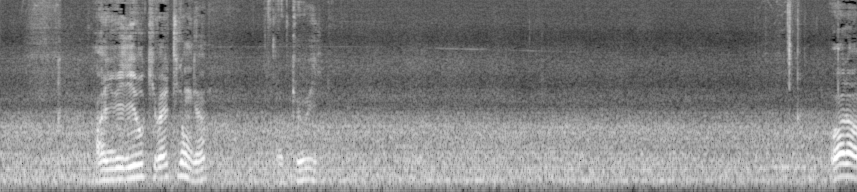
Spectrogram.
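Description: A car hums steadily as it drives along a road, heard from inside.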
